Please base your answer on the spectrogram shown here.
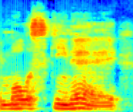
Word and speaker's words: Moleskine: So in I can't speak French, but it's Moleskine is like the French pronunciation. Sometimes you even hear people say Moleskine with a little accent on the E.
